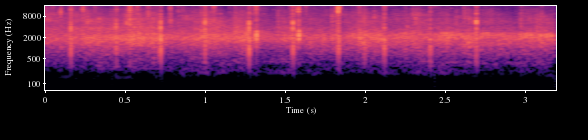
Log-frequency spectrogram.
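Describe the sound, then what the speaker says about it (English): Conference audience applauding a panel at the end of a discussion, a sustained wash of clapping from a hall with distinct sharp individual claps popping out, no speech. "Let's give them a nice round of applause."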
